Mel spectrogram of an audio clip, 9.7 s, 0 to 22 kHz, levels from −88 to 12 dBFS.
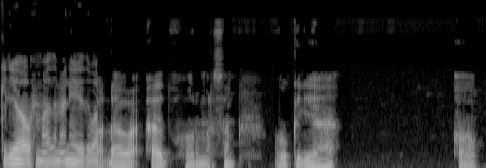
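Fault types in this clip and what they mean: Section at the wrong speed: from 1.95 s, right after "xumaada macnaheedu", to the end, the speech turns deep, heavy and dragged out, as if slowed and lowered together. It plays at about two thirds of its proper rate (0.662 times), which drops the pitch by roughly seven semitones. The likely cause is this stretch being played back against the wrong clock, so duration and pitch shift as one.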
